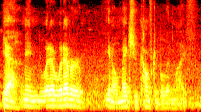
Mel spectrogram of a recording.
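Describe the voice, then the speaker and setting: Man, from Louisiana, very low voice, rambling livestream chat, lots of fillers, faint hum behind. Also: a little fast. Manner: relaxed, rambling, many fillers and restarts. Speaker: livestream host reading chat. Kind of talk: casual live chat.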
